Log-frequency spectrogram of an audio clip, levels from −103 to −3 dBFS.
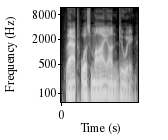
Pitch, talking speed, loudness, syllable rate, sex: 85 Hz, 155 wpm, -21 LUFS, 3.6 syllables/s, male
